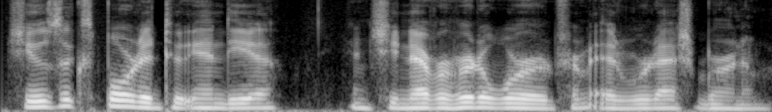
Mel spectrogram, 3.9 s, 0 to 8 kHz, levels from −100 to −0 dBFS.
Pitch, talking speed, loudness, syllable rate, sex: 120 Hz, 215 wpm, -16 LUFS, 6.1 syllables/s, male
